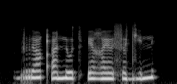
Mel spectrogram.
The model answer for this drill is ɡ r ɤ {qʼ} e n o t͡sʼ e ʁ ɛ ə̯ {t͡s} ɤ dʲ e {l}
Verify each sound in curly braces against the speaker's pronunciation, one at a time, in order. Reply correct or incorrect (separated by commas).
correct, incorrect, incorrect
